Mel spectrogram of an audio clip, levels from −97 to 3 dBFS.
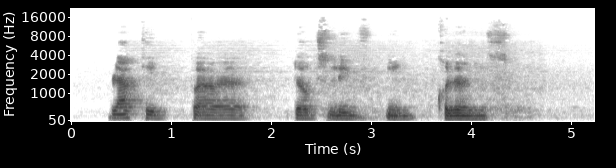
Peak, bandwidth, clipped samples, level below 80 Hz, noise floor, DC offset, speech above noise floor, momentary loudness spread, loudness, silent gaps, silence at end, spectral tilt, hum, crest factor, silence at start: -8 dBFS; 10.5 kHz; under 0.1%; -66 dBFS; -68 dBFS; under 0.1%; 41 dB; 13 LU; -28 LUFS; none; 0.85 s; -6.5 dB/octave; none; 22 dB; 0.4 s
